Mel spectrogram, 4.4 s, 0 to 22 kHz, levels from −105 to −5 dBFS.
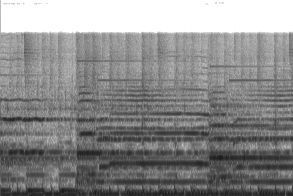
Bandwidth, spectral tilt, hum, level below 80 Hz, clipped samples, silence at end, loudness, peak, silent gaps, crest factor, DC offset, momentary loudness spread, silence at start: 11 kHz; -5 dB/octave; none; -24 dBFS; under 0.1%; 0 s; -20 LUFS; -10 dBFS; none; 10 dB; 0.3%; 3 LU; 0 s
